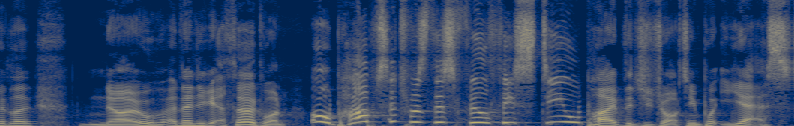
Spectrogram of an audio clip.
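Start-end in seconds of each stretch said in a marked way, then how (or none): 2.1-4.6 put-on posh accent, much higher and louder. Continuing to act out a character offering another item, in a put-on posh voice, posh voice. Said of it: "in a really posh voice".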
